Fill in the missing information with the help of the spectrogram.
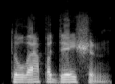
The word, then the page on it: Dilapidation: American English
